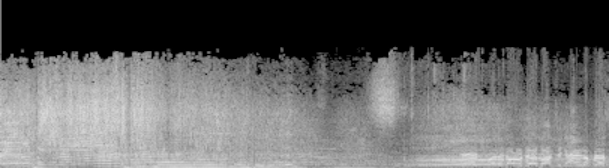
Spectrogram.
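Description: Sport motorcycle accelerating hard from the start, its engine note climbing and dropping sharply at three quick upshifts, then falling away as it goes off down the track. From about six seconds in, another motorcycle revs in short rising bursts while spinning its rear tyre in a burnout.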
